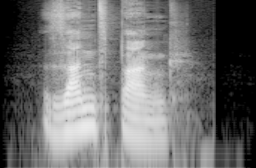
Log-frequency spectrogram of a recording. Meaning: sandbank, shoal
- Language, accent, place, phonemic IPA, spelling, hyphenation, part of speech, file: German, Germany, Berlin, /ˈzantˌbaŋk/, Sandbank, Sand‧bank, noun, De-Sandbank.ogg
